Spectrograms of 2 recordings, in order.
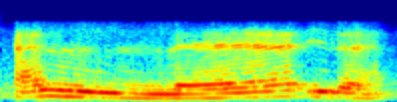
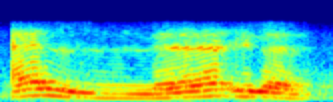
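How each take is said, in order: The two takes are said the same way.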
